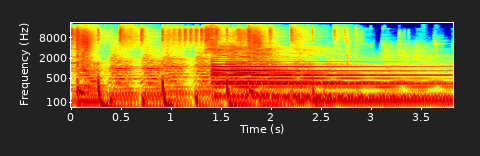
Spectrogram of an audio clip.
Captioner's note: gong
